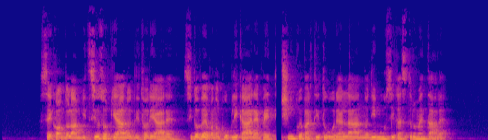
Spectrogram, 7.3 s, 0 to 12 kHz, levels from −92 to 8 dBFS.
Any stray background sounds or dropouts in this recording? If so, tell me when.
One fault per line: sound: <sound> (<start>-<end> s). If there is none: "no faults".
sound: dropout (4.1-4.2 s)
